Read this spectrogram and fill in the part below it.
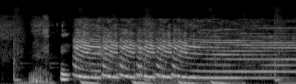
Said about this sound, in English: The air horn.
